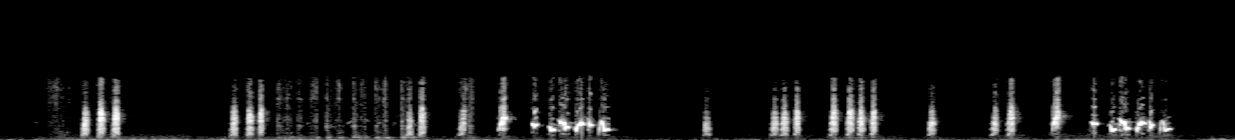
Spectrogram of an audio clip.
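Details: Bulbul Mandalawi song, six phrases, recorded for training young birds: rapid series of dry ticking notes interspersed with two rich warbled, gurgling phrases, and a soft low hum underneath at the start.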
